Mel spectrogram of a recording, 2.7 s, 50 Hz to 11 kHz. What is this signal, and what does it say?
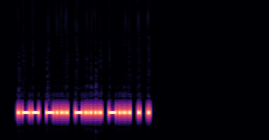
Morse code, heard as a keyed tone, about 53 wpm, 700 Hz. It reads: WB6BEE
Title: K1USN SST QSO Practice - 50wpm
